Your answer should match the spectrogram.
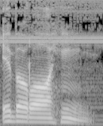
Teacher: The ra in Ibrahim is also pronounced with tafkhim because it has aliful mad. Of course, the aliful mad is not written, but you will see that there is a small alif written next to the ra above it.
